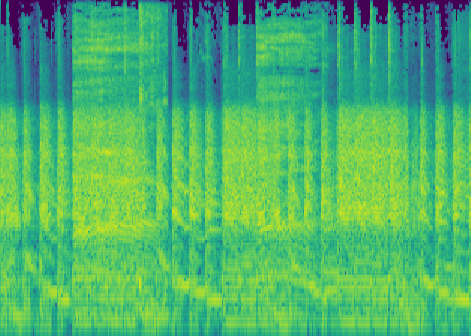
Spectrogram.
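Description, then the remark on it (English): A loud, heavily distorted electric guitar plays a choppy riff of bending, sliding notes, with short rhythmic breaks between phrases and no voices over it. “Hit me with a riff.”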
